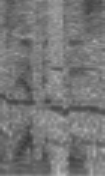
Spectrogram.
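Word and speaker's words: ذیابیطس: इसकी प्रोनाउंसिएशन किताब हिकमत के अंदर जो है वो ज़ियाबेतिस है। ज़ियाबेतिस, ज़ियाबेतिस है, ठीक है।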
